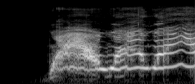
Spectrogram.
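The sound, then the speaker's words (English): A voice imitates a screeching cat, letting out one long, loud, wavering yowl that starts abruptly and holds its quivering pitch for about a second and a half. “You are a screeching cat.”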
